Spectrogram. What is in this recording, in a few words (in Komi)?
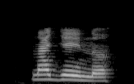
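"надейнӧ", Komi, female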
